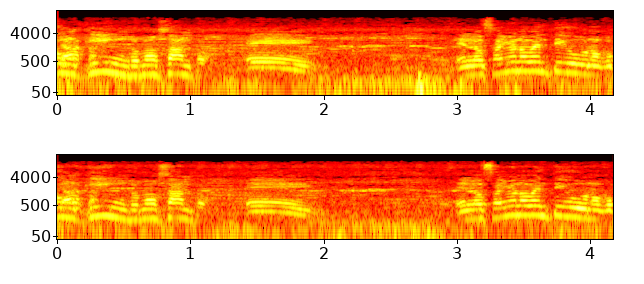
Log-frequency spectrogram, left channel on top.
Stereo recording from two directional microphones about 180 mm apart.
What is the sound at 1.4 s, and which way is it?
Speech, 10° right (ahead or behind).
